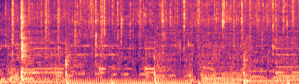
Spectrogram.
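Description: Eggs fry on a Blackstone griddle in butter and oil, giving a steady close sizzle with a few sharp clicks and scrapes.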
